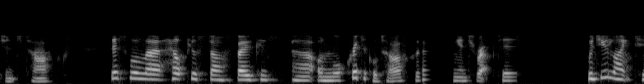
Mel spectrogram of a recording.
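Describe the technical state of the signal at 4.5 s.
At 4.5 s the signal is inside a likely long network dropout running from about 4.24 to 4.55 s. Roughly 300 ms of audio never arrives, and the receiver stretches the last sound into a fading buzz, leaving near-silence before playback resumes over the band-limited G.711 line.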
